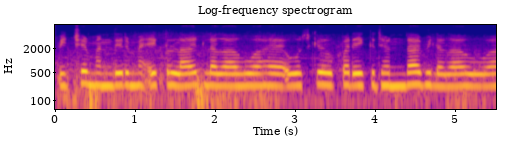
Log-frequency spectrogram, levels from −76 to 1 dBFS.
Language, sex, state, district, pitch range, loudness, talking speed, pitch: Hindi, female, Jharkhand, Deoghar, 235-250 Hz, -12 LUFS, 165 wpm, 245 Hz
